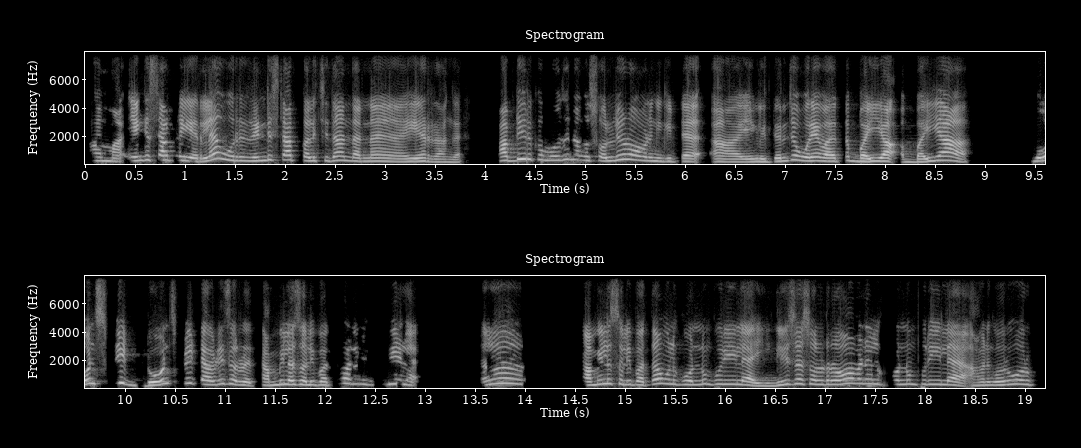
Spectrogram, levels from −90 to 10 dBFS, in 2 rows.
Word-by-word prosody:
ஆமா. 245 -4 -2 0.2
எங்க 305 +3 -1
ஸ்டாப்ல 315 -2 +1
ஏறல. 220 +9 +2 0.2
ஒரு 280 -2 -1
2 285 +5 +1
ஸ்டாப் 325 -1 +1
கழிச்சு 260 +1 -1
தான் 290 0 +3
அந்த 255 -3 -1
அண்ணன் 225 0 0 0.3
ஏர்றாங்க. 190 -5 -4 0.5
அப்டி 285 +7 +1
இருக்கும்போது, 330 -3 -4
நாங்க 295 -3 -4
சொல்லுறோம் 320 +7 +1
அவனுங்க 255 -5 -2
கிட்ட 215 +1 -2 0.3
அ - - +3 0.3
எங்களுக்கு 200 +1 -3
தெரிஞ்ச 255 +8 -1
ஒரே 260 +1 +6
வார்த்த 225 +4 -1
பையா. 230 +2 +5 0.3
பையா, 265 +9 +4 0.9
டோன் 350 -8 +3
ஸ்பிட் 335 - -1 0.2
டோன் 270 +10 +5
ஸ்பிட் 355 -4 -1
அப்டி 275 +4 +1
சொல்றது. 245 -5 +1
தமிழ்ல 280 +5 +3
சொல்லி 260 -1 +2
பாத்தோம் 325 +10 -2
அவுனுங்களுக்கு 305 -4 -8
புரியல. 315 -2 -1 0.8
ஆ. - - -2 1.0
தமிழ்ல 295 +7 +3
சொல்லி 285 -3 -2
பாத்தோம் 260 +6 +2
அவுங்களுக்கு 305 -5 -1
ஒண்ணும் 290 +2 -5
புரியல! 300 -3 0 0.2
இங்கிலீஷ்ல 280 - -1
சொல்றோம் 285 +1 +1
அவனுங்களுக்கு 330 -4 -4
ஒண்ணும் 295 0 -4
புரியல. 290 -2 -2 0.2
அவனுங்க 230 +2 -3
ஒரு 280 - -3
ஒரு 290 - -3
285 Hz, 160 wpm, -20 LUFS, 240-315 Hz, 1.0 s, ஒரே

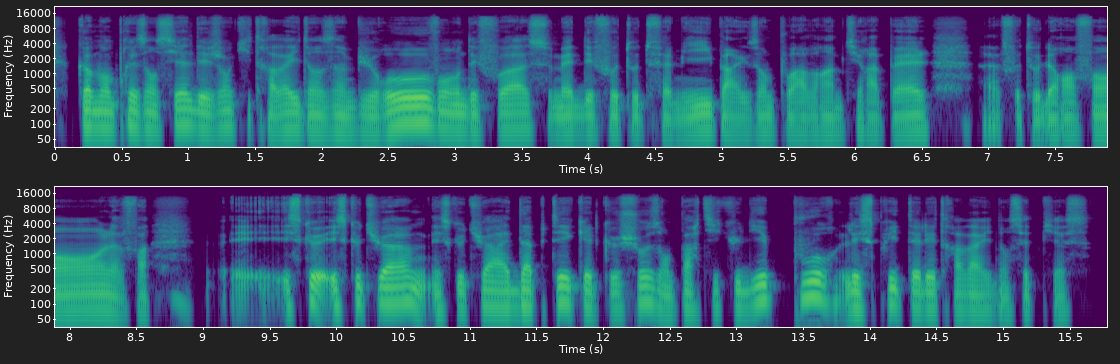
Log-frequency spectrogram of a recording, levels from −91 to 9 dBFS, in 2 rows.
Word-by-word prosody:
comme 95 -1 +3
en 90 - +3
présentiel, 90 +2 +1
des 85 -3 +2
gens 90 +3 -2
qui - - -10
travaillent 80 +3 -1
dans 75 -1 -2
un 75 - -1
bureau, 90 +11 +5
vont 85 -4 +2
des 80 -1 -1
fois 80 +2 +1
se 80 -3 -1
mettre 75 0 0
des 75 - -1
photos - - -4
de - - -3
famille, 70 +5 -1
par 70 -1 0
exemple, 70 +1 -5
pour 70 0 -3
avoir 70 0 -3
un 70 - -2
petit 70 +1 -6
rappel, 70 +2 -1 0.4
heu, - - -5
photo - - -5
de - - -3
leur 65 0 0
enfant, 75 +5 +2
la 75 -3 0
enfin, 65 - -4 0.6
est - - -7
est-ce - - +4
que - - +3
est-ce - - +4
que - - -1
tu 110 - +2
as, 110 +1 +5
mmh, 105 - +1
est-ce 80 0 -1
que - - -2
tu 90 - -3
as 95 - +2
adapté 95 +4 +1
quelque 90 -4 -2
chose 110 +4 0
en 75 -3 -3
particulier, 100 - -2
pour 135 -4 +2
l'esprit 90 +3 +1
télétravail, 80 -3 -1
dans 70 -3 -8
cette - - -4
pièce? - - -8
80 Hz, 215 wpm, -25 LUFS, 75-90 Hz, 0.6 s, bureau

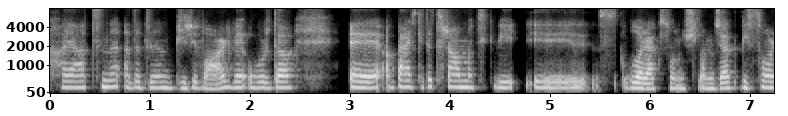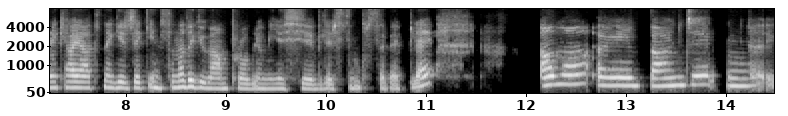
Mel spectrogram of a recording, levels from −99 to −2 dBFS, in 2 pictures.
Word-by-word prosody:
hayatını 215 +2 -2
adadığın 205 -2 -3
biri 195 0 -2
var 205 +5 0
ve 210 0 +2
orada, 205 +1 0 0.6
eee, 205 -1 +5
a 210 - -4
belki 230 -1 +1
de 245 - +1
travmatik, 225 -1 -2
bir, 205 -2 -3
eee, 105 0 -2
s - - -8
olarak 180 -2 +3
sonuçlanacak, 185 +2 -1
bir 210 - 0
sonraki 205 0 0
hayatına 210 +1 +2
girecek 200 0 -1
insana 210 +3 0
da - - +9
güven 185 -5 0
problemi 170 -1 -4
yaşayabilirsin 165 -1 -4
bu - - -13
sebeple. - - -1 1.1
Ama, 325 +4 +4
eee, 280 -1 +4
bence, 290 +4 +3
ımm, 265 -1 +1
eee, 300 +2 -5
210 Hz, 135 wpm, -20 LUFS, 190-230 Hz, 1.1 s, da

